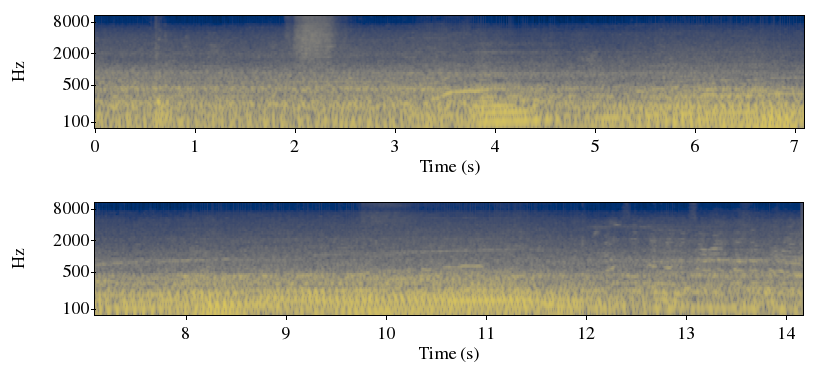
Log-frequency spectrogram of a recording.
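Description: A vehicle's engine rumbles steadily, heard from inside as it drives along.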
